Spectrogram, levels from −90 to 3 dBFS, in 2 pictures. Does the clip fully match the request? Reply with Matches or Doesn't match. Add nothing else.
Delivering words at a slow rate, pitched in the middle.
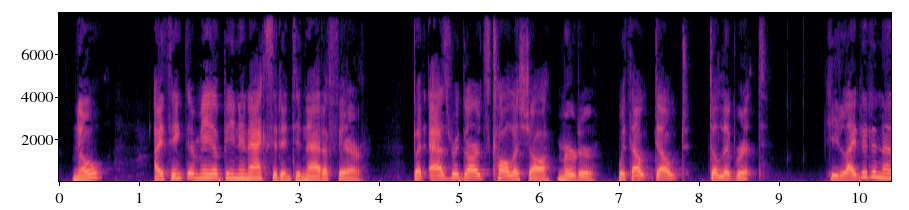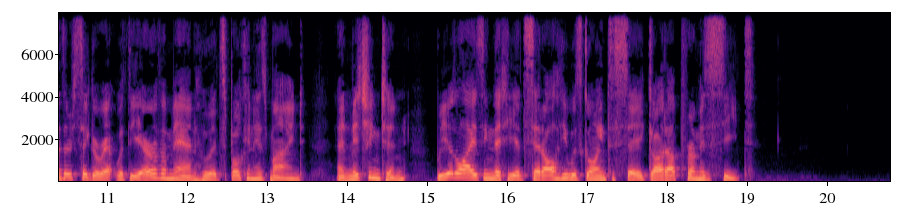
Doesn't match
